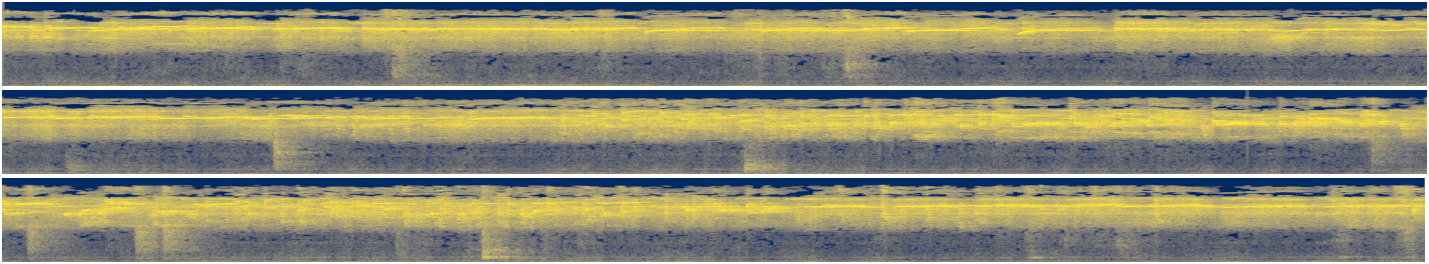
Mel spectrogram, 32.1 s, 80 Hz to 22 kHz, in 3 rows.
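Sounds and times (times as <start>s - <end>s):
swiftlets twittering: 0.0s - 7.7s.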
